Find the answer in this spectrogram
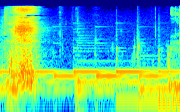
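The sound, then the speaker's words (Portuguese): A single sharp, breathy nasal sniff from a person with rhinitis, followed by a quiet, steady tonal hum in the background. “desculpa, viu, pelas fungar, pelas. do nariz assim aqui. Rinite.”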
